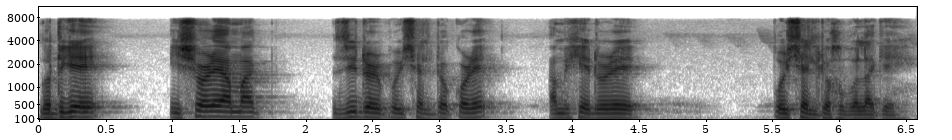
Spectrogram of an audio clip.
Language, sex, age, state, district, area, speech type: Assamese, male, 45-60, Assam, Golaghat, urban, spontaneous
